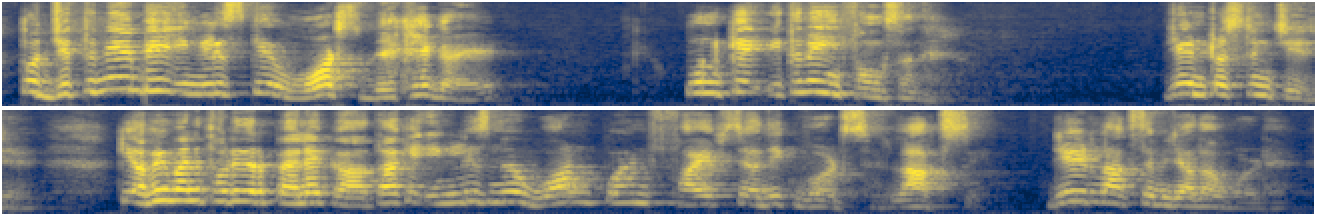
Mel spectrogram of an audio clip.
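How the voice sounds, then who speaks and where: A man teaching English grammar in a classroom lecture. He asks questions, answers them himself and repeats key terms slowly. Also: very high-pitched. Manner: drills terms with repetition.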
